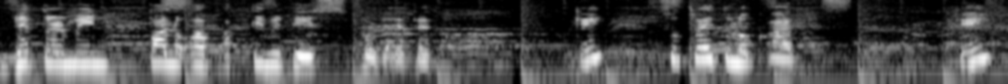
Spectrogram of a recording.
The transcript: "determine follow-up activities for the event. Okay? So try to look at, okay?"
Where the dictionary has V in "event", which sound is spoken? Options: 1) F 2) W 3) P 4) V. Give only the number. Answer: 1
